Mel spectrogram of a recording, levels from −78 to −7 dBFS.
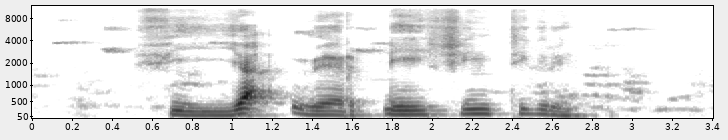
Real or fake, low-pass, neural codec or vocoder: fake; 10.8 kHz; autoencoder, 48 kHz, 128 numbers a frame, DAC-VAE, trained on Japanese speech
